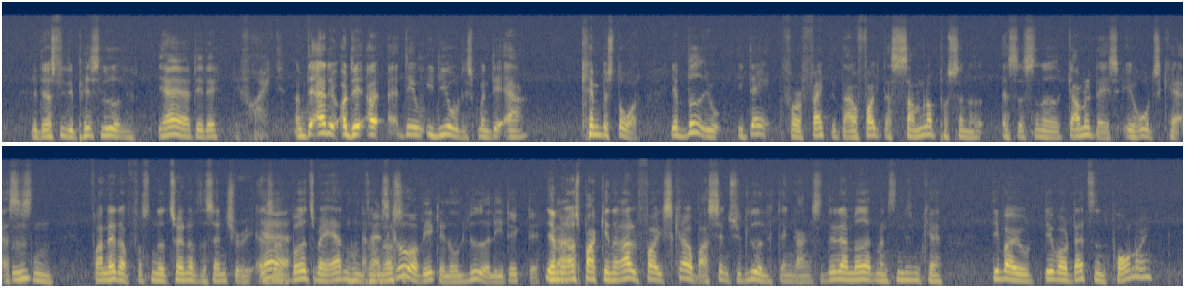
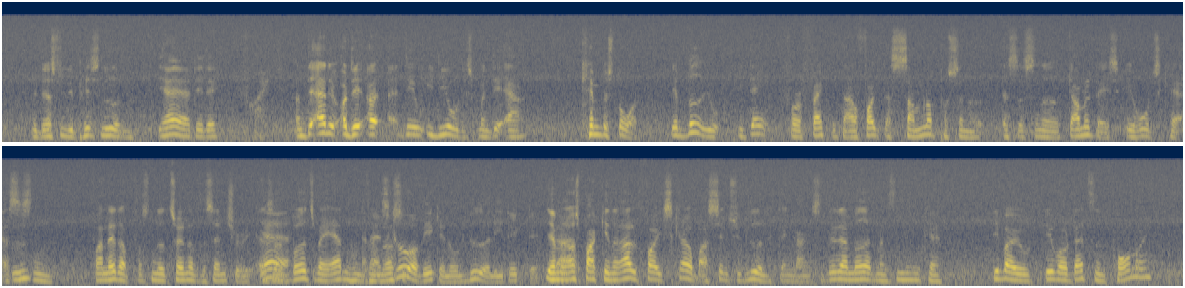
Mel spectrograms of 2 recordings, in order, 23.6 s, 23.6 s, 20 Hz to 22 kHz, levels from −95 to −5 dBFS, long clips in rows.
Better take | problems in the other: first | hiss; loud; throughout; 9 dB below the speech; faint in the first

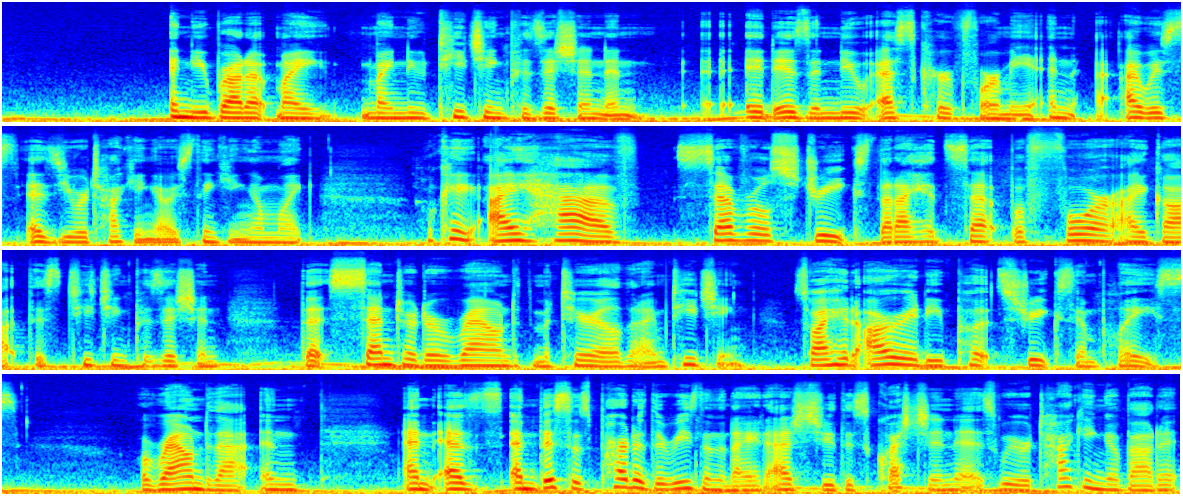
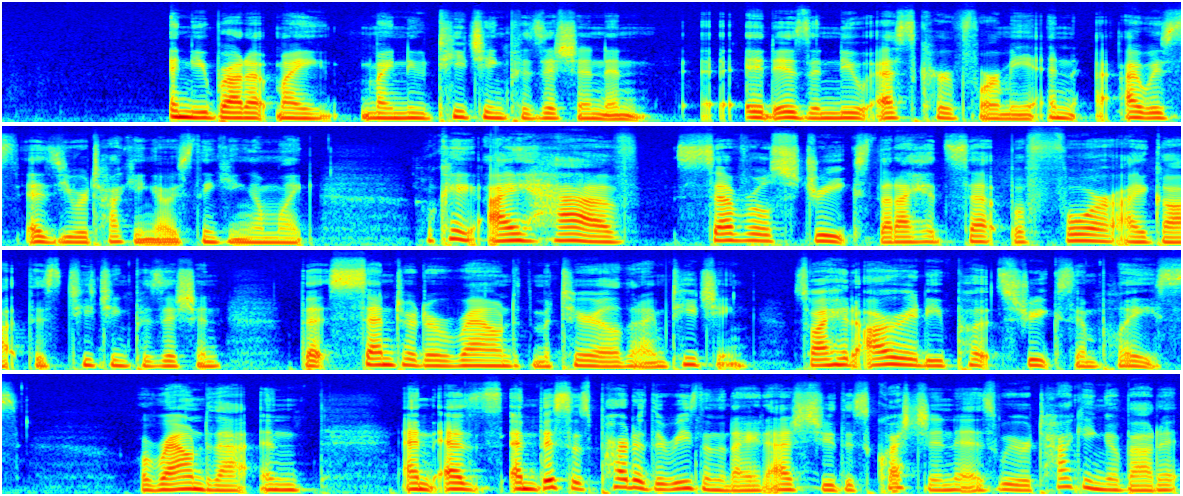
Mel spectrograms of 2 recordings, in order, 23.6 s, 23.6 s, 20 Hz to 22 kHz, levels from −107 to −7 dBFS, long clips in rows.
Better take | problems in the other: second | low rumble; faint; throughout; 20 dB below the speech

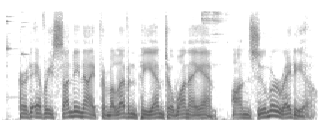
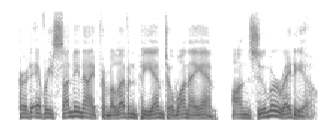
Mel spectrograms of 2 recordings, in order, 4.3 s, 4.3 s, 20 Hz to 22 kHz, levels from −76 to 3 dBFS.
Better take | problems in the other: second | doorbell; faint; at the start; peak 10 dB below the speech // jangling keys; faint; at 2.5 s; peak 10 dB below the speech

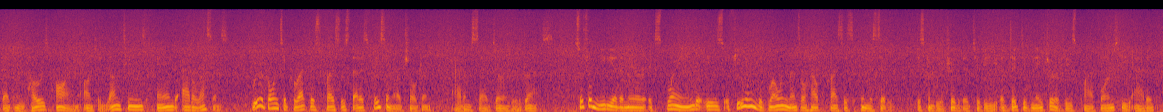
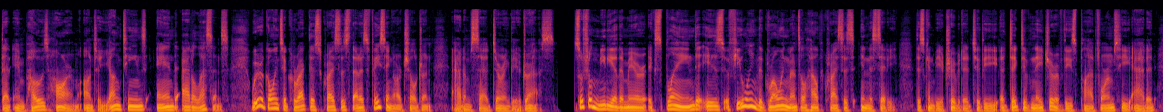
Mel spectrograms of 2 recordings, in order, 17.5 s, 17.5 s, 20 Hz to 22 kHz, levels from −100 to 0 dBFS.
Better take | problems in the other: second | hiss; loud; throughout; 7 dB below the speech

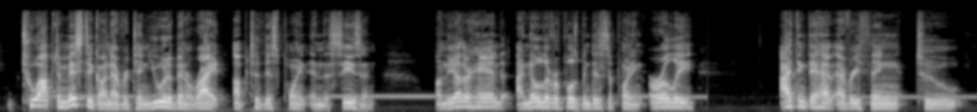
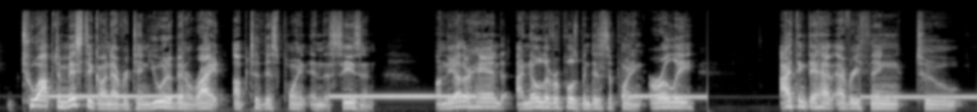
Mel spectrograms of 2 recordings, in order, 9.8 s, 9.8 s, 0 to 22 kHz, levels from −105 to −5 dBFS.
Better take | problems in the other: first | alarms or sirens; loud; throughout; 6 dB below the speech; faint in the first

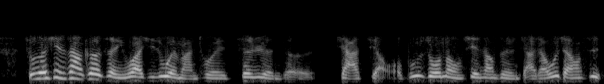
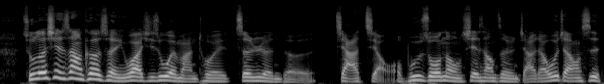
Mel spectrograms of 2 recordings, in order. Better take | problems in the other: second | phone-call audio; poor line

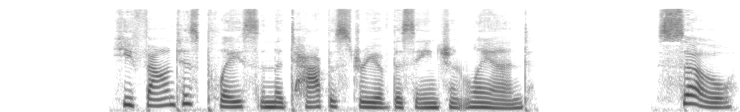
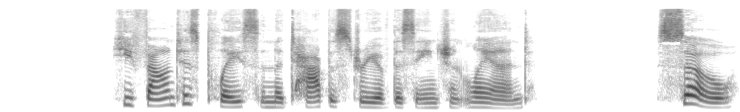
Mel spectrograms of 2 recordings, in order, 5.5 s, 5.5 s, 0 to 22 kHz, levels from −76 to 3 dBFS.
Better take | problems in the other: first | thin; very; fading below 500 Hz

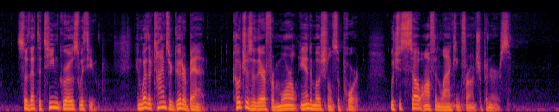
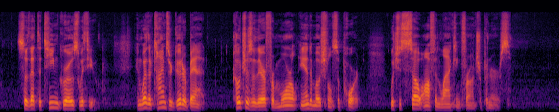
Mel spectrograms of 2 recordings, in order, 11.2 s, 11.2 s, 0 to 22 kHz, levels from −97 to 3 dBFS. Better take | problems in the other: first | thin; very; fading below 350 Hz

